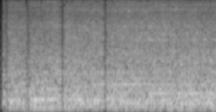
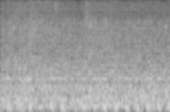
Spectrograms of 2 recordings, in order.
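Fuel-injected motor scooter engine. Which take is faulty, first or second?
first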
